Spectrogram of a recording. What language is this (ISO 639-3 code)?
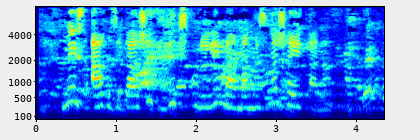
kat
